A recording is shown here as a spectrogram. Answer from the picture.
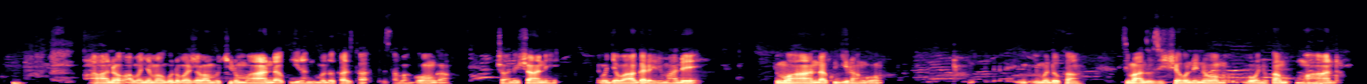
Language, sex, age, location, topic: Kinyarwanda, male, 18-24, Musanze, government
